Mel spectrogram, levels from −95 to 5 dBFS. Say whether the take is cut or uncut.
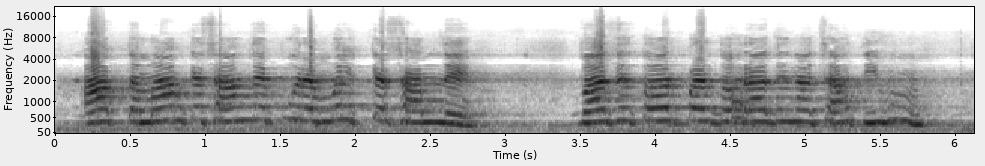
uncut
